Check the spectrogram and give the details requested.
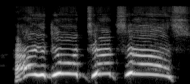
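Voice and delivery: very high, booming, slow, drawn-out belted stage call. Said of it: "the big high-pitched voice".

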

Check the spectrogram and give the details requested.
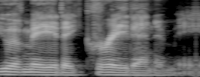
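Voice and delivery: put-on demon voice. A game narrator voices a demon speaking in a player's head, in a demonic voice. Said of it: "you hear a demonic voice enter it and goes".

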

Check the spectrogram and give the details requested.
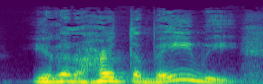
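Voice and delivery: ordinary delivery

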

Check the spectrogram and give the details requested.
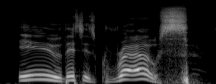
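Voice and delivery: bad put-on American accent. Retelling what Harriet said while joining in, in a very bad American accent. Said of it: "in a very bad accent".

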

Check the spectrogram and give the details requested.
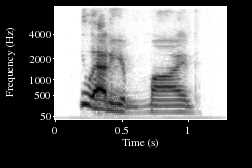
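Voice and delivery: low, hushed, menacing scary-man voice. Retelling how Billy threatened Jungle Boy: imitating Billy's low, threatening voice. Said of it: "this low, kind of low volume".

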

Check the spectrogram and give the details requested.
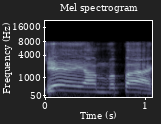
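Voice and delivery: high-pitched put-on Italian accent. A returning co-host answers the host's welcome with a Luigi impression. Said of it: "[name]'s very best Luigi impersonation".

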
